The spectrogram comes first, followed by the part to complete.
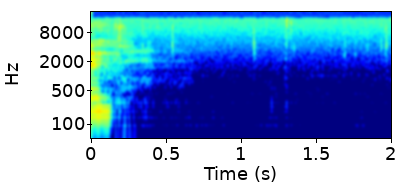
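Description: A woman's drawn-out word trails off, then near silence broken only by a few faint clicks.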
